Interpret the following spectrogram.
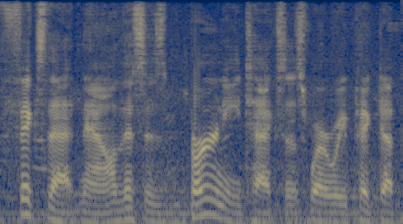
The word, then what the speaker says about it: Boerne: manager at AutoZone that this town is pronounced Bernie so I will fix that now this is Bernie Texas where we picked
